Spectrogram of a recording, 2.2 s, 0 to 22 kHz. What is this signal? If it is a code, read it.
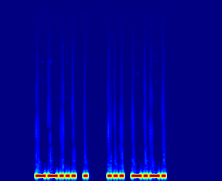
Morse code, heard as a keyed tone, about 40 wpm, 700 Hz. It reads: 7E SC
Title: Field Day Exchanges Encore - 40wpm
